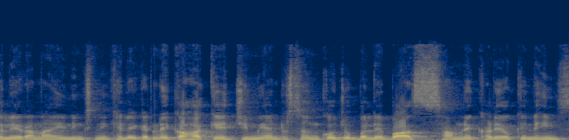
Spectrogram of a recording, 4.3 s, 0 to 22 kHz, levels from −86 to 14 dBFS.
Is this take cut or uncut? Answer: cut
